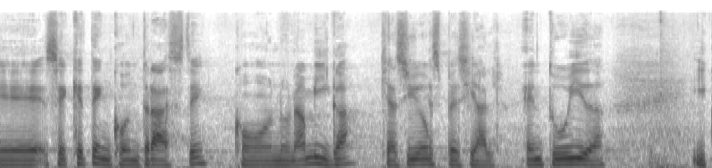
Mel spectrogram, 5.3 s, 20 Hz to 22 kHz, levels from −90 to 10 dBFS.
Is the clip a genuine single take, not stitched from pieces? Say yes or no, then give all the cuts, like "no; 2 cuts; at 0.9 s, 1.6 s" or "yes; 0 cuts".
no; 1 cut; at 3.2 s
